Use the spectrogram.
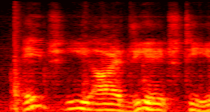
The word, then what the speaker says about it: height: Robin is usually called the harbinger of spring hei ght is pronounced only as height height note with the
